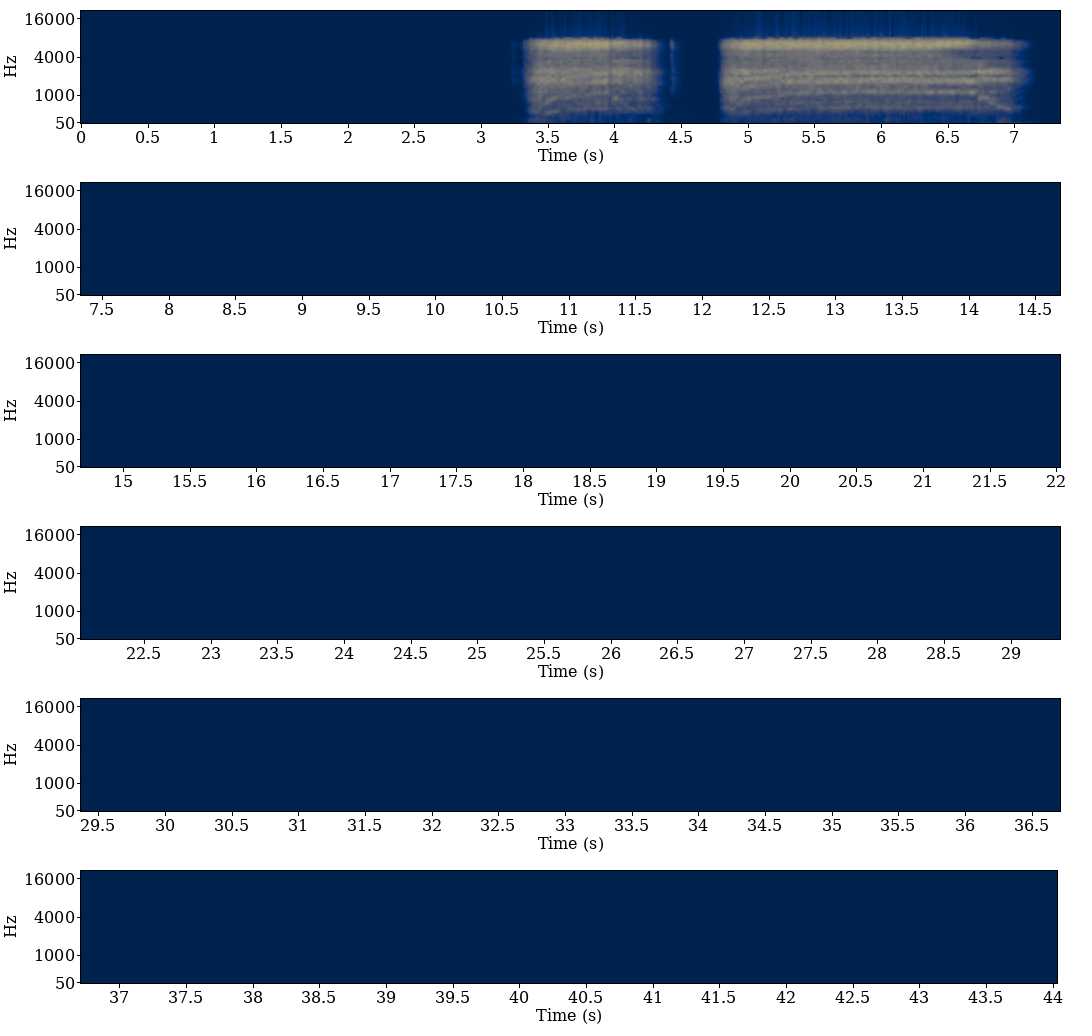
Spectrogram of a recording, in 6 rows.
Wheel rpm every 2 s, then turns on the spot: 0, 20, 70, 90, 0, 0, 0, 0, 0, 0, 0, 0, 0, 0, 0, 0, 0, 0, 0, 0, 0, 0.
none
